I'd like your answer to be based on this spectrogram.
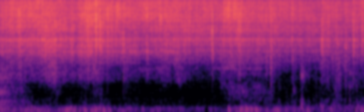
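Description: Boca soy protein burgers sizzle and spit steadily on a Blackstone flat-top griddle, a continuous close frying hiss with scattered pops throughout.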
